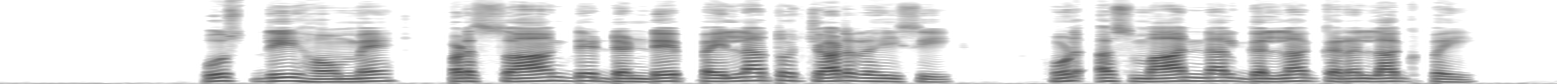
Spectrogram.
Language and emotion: Punjabi, neutral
